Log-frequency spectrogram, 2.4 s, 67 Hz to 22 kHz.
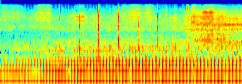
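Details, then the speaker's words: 2018 KTM XCF 350 four-stroke single riding after replacing a cracked fuel pump filter: pulls cleanly with a steady, even exhaust beat, no bogging or sputter, even in fifth gear; more power, fuel delivery healthy after repair. "it definitely has more power I can tell you that right away I can definitely tell it has more power it doesn't bog it doesn't sputter"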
